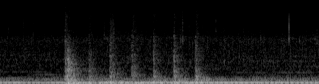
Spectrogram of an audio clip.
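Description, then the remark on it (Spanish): A quick series of about six knocks on a door in the middle of the night, fairly loud and evenly paced, over a steady low hum; then the knocking stops and only the hum remains. “Hasta aquella noche, cuando a la mitad de la madrugada, alguien tocó a la puerta.”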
